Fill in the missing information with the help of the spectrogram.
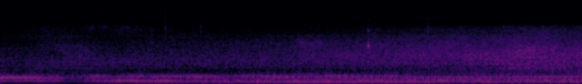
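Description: Motor vehicle engine running steadily, a low hum that dips briefly about a second in and then holds.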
